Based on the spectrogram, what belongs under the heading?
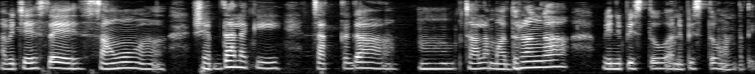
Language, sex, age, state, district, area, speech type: Telugu, female, 60+, Telangana, Ranga Reddy, rural, spontaneous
